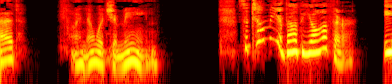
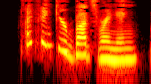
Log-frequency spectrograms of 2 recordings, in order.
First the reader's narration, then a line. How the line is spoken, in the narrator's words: Lily chirped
